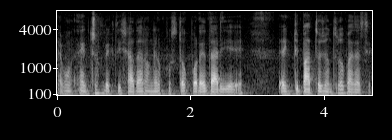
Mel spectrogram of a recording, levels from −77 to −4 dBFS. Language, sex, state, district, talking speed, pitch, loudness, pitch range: Bengali, male, Tripura, West Tripura, 140 wpm, 100 Hz, -24 LUFS, 95-105 Hz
